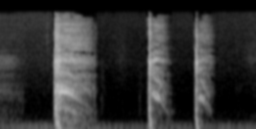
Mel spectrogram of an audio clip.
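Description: A man coughs violently three times: the first cough is loudest and longest and rasps off into a wheeze, then two shorter, sharper coughs follow about half a second apart.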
